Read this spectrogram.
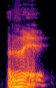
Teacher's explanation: र का जब हम उच्चारण करते हैं तो हमारी जिवा में कंपन होता है यानी आप खुद र बोलकर महसूस करेंगे तो जिवा में वाइब्रेशन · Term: प्र कंपित व्यंजन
